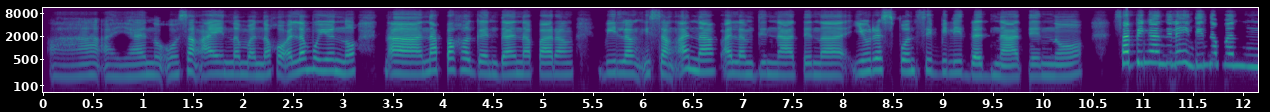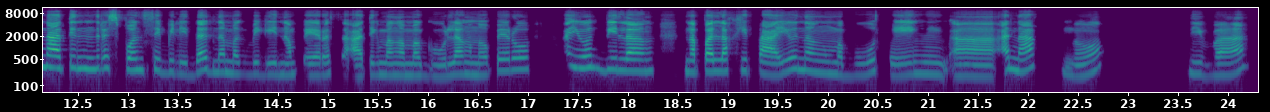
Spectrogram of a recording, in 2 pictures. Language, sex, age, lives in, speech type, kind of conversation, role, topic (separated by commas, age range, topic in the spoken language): Filipino, female, 25-29, Philippines, conversation, unstructured, none, Ano-ano ang mga dahilan kung bakit nakapagpapasaya ang pagkakaroon ng ipon?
